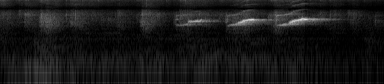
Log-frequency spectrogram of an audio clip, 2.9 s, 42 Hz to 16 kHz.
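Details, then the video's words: Double-collared seedeater singing tui-tui style with rain sound: light patter, then three rising whistled slurs growing louder, the last longest. "Coleiro ganga 001 entre tui tui puro com som de chuva"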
